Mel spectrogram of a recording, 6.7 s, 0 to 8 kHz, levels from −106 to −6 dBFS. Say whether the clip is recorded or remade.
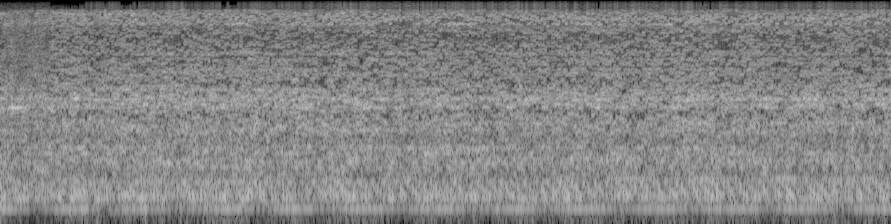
recorded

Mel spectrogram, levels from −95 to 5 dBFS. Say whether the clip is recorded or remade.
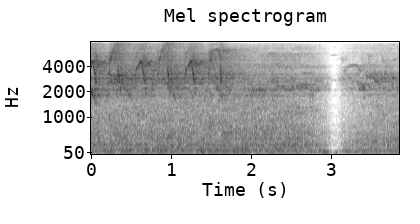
remade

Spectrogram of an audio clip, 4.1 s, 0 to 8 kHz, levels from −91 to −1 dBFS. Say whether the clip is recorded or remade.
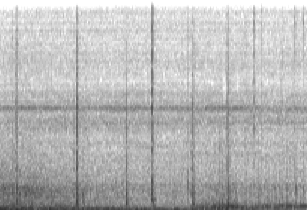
remade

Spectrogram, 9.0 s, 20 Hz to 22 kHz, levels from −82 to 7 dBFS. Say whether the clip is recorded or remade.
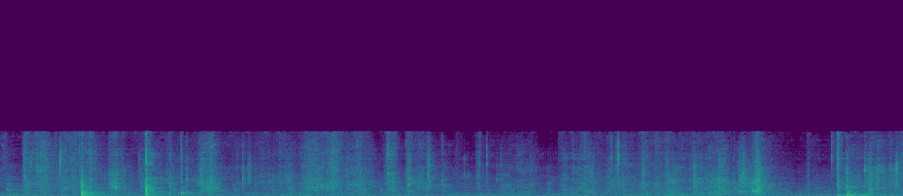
remade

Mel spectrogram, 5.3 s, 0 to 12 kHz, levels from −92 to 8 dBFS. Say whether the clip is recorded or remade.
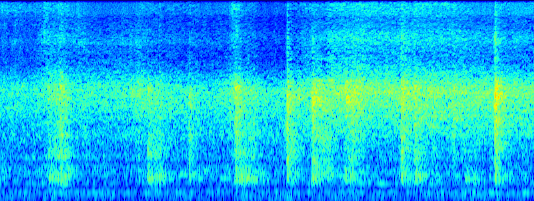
recorded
